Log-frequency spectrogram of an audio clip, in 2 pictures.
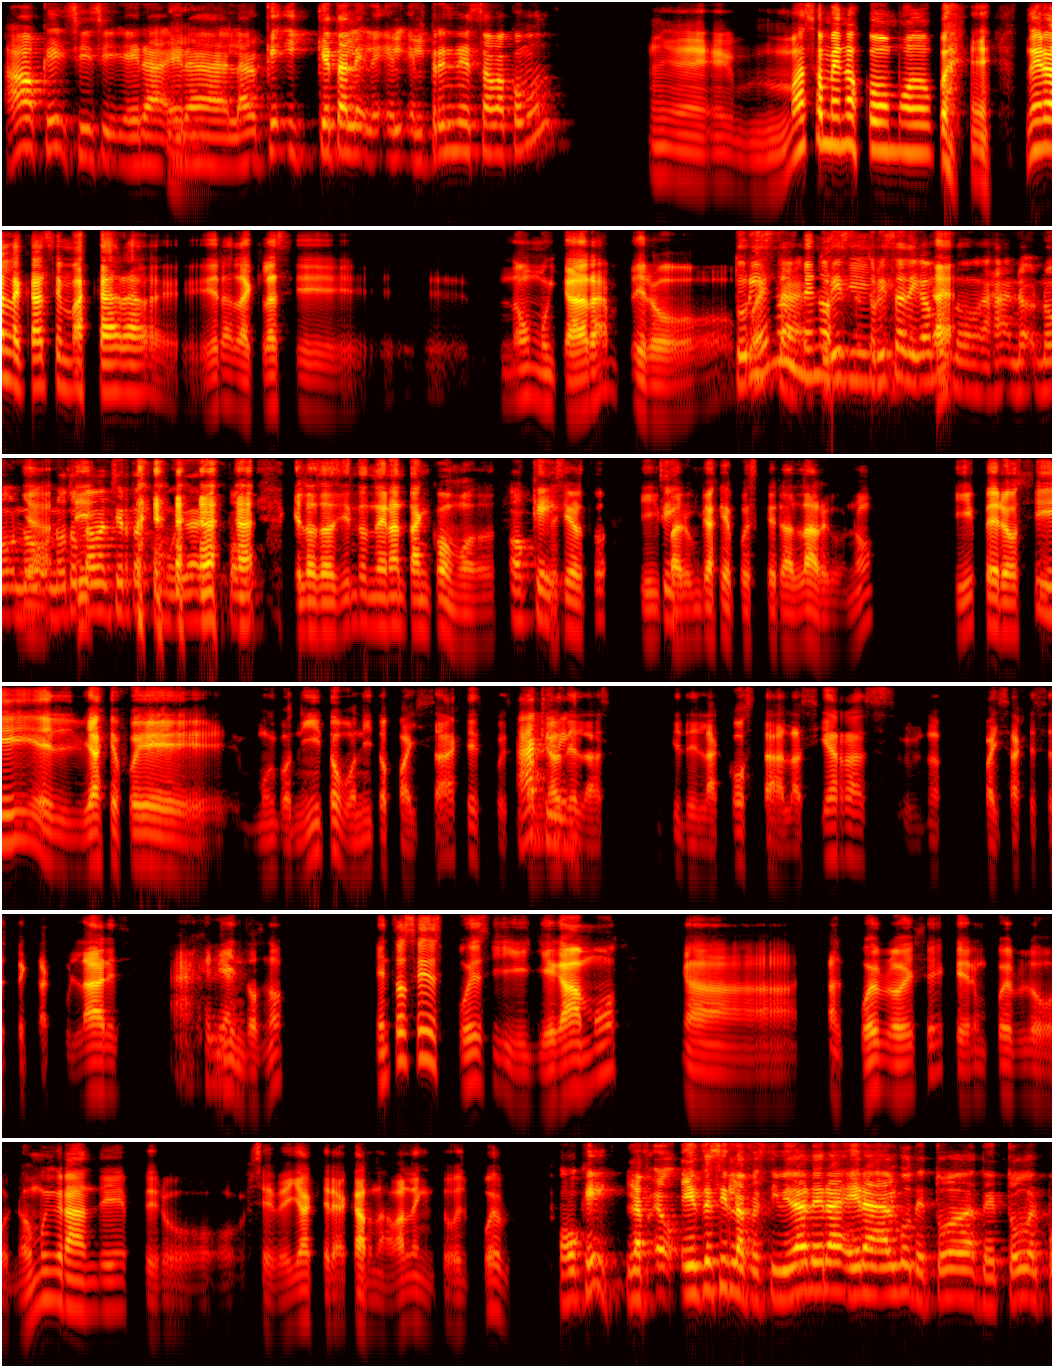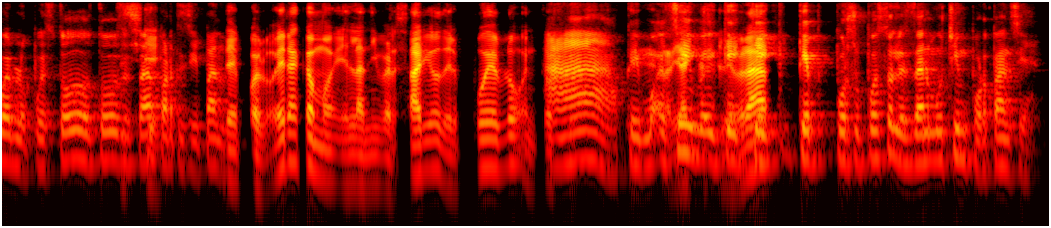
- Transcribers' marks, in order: laughing while speaking: "pues"; chuckle
- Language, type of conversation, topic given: Spanish, podcast, ¿Tienes alguna historia sobre un festival que hayas vivido?
- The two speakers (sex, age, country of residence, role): male, 40-44, Mexico, host; male, 65-69, United States, guest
